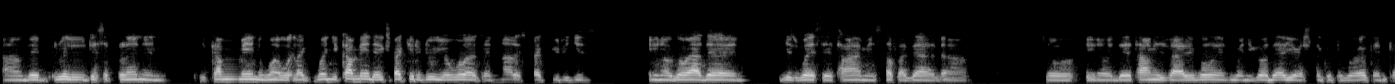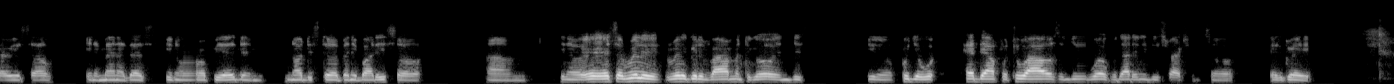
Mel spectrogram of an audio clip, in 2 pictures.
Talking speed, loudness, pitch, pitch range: 225 wpm, -20 LUFS, 110 Hz, 100-120 Hz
